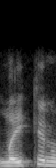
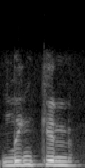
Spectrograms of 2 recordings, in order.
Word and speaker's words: Laken: Biden's border crisis, and he calls her Lincoln Riley.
